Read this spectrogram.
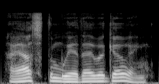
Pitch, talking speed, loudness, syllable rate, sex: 135 Hz, 265 wpm, -13 LUFS, 7.6 syllables/s, male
